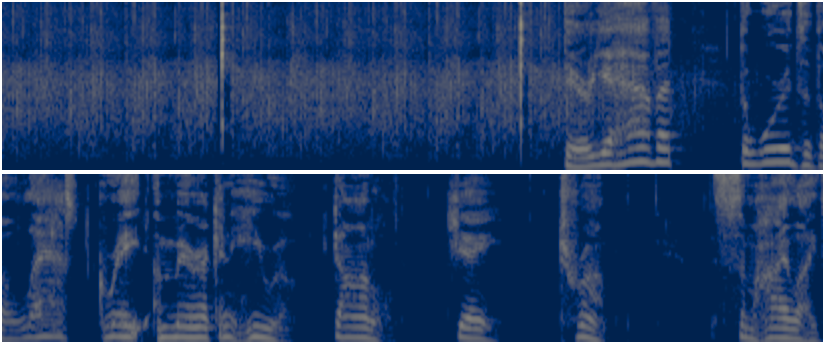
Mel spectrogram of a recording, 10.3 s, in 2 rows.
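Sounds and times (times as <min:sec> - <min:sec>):
crowd applause sound effect track: 0:00.0 - 0:04.6
speech: 0:03.5 - 0:09.0, 0:09.6 - 0:10.2.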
